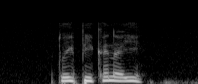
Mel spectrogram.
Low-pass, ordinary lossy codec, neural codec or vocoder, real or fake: 7.2 kHz; none; none; real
